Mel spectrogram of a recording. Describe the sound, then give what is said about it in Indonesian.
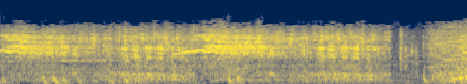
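A horse neighs as its rider reins it to a stop, a loud, shrill, wavering whinny that stays strong across several seconds. “Aku juga harus menghentikan langkah kudaku. Hop!”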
